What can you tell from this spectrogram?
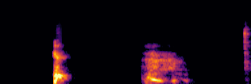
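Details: Adult man with chronic intractable hiccups, not responding to any known treatments: abrupt, short voiced hiccups, one sharp and one drawn out, in a quiet room.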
